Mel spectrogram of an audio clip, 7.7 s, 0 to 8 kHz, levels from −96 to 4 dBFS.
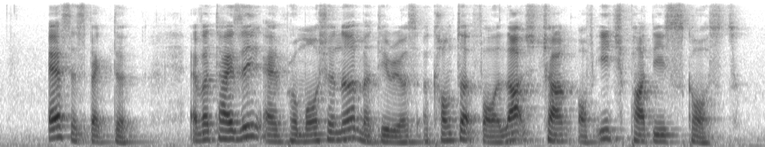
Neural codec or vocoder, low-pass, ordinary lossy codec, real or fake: none; 7.2 kHz; none; real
